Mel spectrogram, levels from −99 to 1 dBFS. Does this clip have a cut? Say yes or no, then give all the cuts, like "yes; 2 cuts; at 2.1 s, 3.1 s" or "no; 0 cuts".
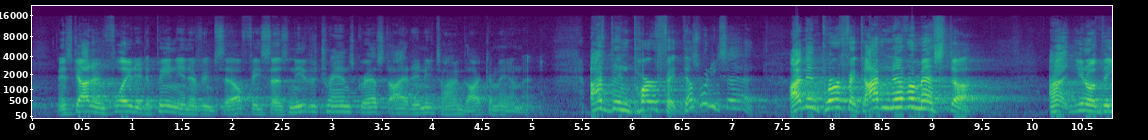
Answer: yes; 2 cuts; at 5.1 s, 6.9 s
